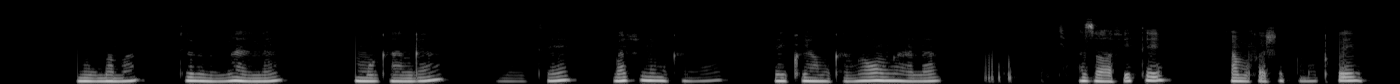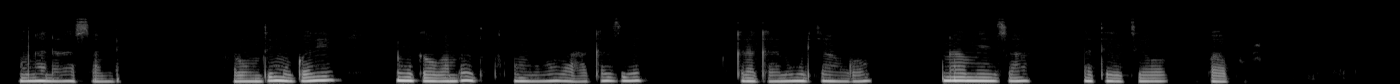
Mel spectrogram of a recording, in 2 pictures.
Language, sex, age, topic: Kinyarwanda, female, 25-35, health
